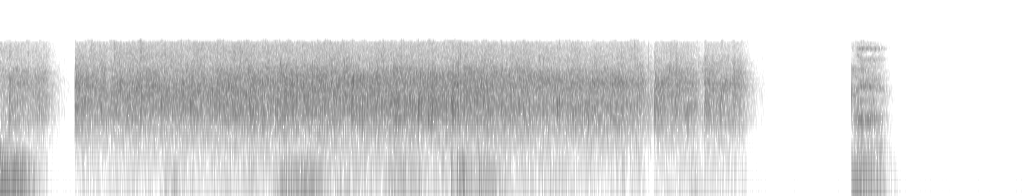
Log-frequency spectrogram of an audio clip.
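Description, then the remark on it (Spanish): An audience applauds the king, Jesus, in sustained applause, a dense wash of many hands clapping for several seconds before it cuts off, followed by a short final burst. “Ah, démosle un aplauso al rey, hermano.”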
